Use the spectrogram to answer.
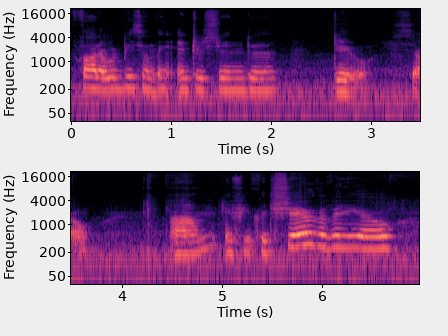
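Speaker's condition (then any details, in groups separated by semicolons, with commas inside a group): Cerebral palsy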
